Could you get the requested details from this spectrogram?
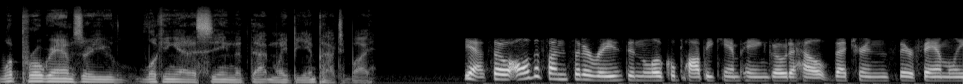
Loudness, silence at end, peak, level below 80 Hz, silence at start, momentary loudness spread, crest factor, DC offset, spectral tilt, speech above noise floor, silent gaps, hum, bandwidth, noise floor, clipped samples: -19 LUFS; 0 s; -4 dBFS; -60 dBFS; 0 s; 15 LU; 16 dB; under 0.1%; -5 dB/octave; 42 dB; none; none; 15.5 kHz; -62 dBFS; under 0.1%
